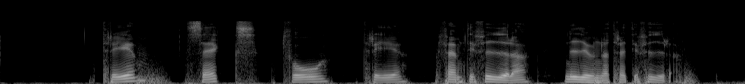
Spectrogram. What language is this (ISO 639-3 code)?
swe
